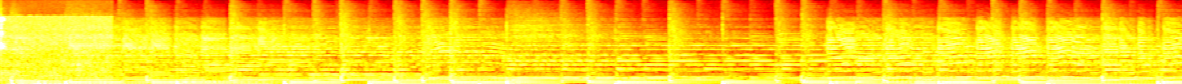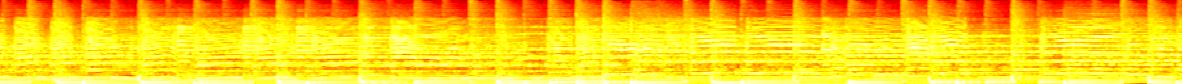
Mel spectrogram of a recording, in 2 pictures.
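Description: Background music: a plucked-string instrumental with a steady beat.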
